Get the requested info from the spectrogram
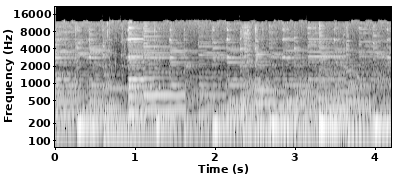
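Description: Acoustic guitar playing the chords of a slow folk-country song, an instrumental passage with no voice.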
